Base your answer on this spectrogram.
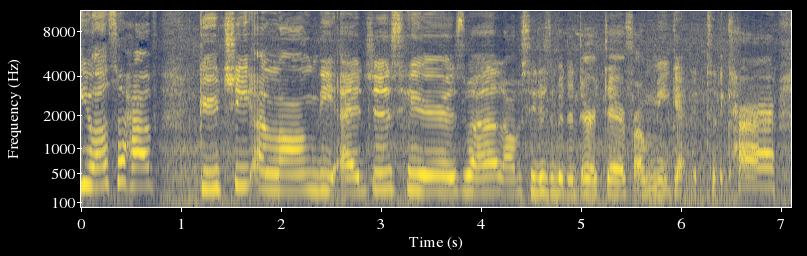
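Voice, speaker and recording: A high-pitched woman at a moderate pace, with noticeable background noise. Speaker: YouTuber. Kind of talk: casual car review vlog. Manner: casual, chatty.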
